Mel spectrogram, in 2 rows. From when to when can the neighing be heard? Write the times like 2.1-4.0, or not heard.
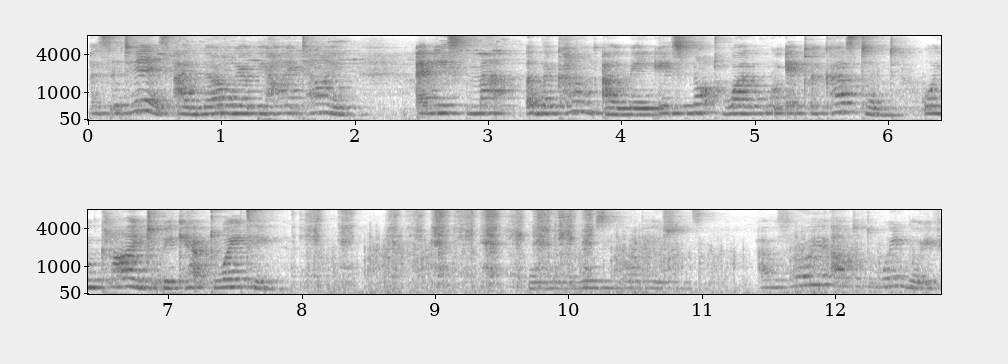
not heard.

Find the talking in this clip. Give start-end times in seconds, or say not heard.
0.0-7.9, 9.7-12.7.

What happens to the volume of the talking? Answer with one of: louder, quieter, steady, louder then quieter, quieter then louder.
quieter.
